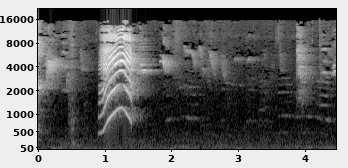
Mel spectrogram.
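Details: Talking pet parrot known for saying "mummy" and "papa" gives one short arched call, rising then falling, rich in harmonics. Faint chirps and soft background noise follow.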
